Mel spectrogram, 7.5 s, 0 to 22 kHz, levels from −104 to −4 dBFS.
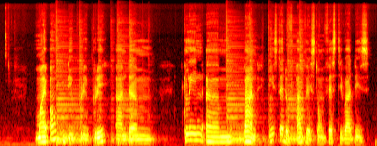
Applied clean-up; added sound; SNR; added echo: none; Guitar; 10 dB; none.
